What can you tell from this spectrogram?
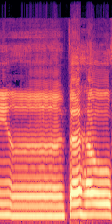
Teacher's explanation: نون ساکن کے بعد حروف اخفا کا تا اخفا حقیقی ہوگا۔ ہو واولین ہے، تھوڑا نرمی کے ساتھ کھینچ کر ادا کریں گے۔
